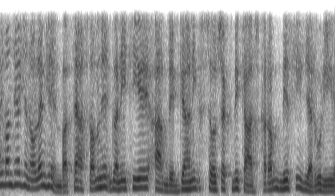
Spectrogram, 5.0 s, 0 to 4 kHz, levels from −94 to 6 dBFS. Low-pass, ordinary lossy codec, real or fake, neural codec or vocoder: 3.6 kHz; none; fake; codec, 16 kHz in and 24 kHz out, 0.6 kbps, FocalCodec, streaming, 4096 codes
